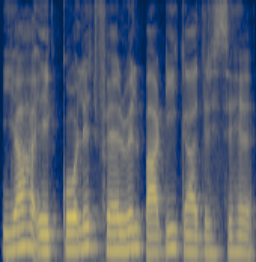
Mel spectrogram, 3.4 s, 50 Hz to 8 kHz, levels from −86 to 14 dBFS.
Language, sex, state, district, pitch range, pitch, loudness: Hindi, male, Jharkhand, Garhwa, 135-160 Hz, 145 Hz, -15 LUFS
